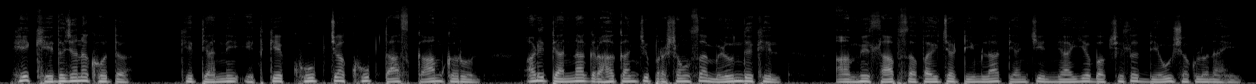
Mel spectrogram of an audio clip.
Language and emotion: Marathi, sad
